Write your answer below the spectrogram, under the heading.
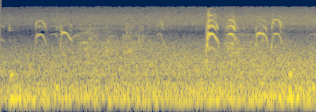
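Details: Brown-eared bulbuls fighting over a food bowl, trying to drive one another away from the feeder. Arched, downward-curving squealing notes come in quick pairs and triplets over a steady low hum.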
